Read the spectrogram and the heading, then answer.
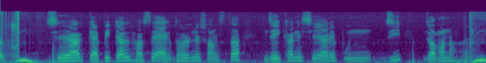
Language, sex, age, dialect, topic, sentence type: Bengali, male, 18-24, Rajbangshi, banking, statement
